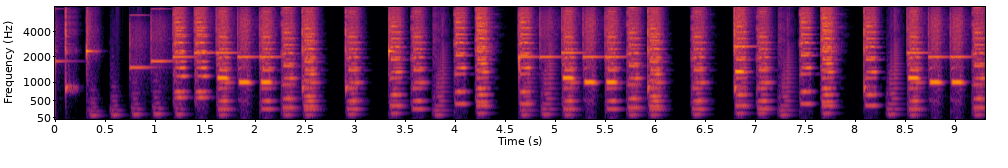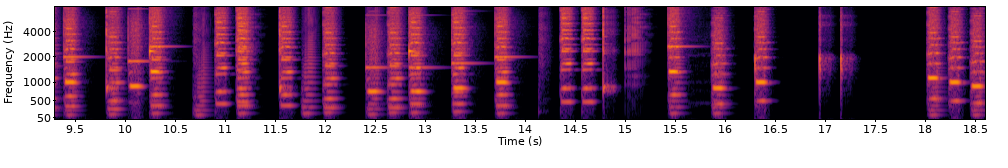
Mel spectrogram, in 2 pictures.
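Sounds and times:
gameplay music: 0.4s - 14.7s, 18.0s - 18.5s.

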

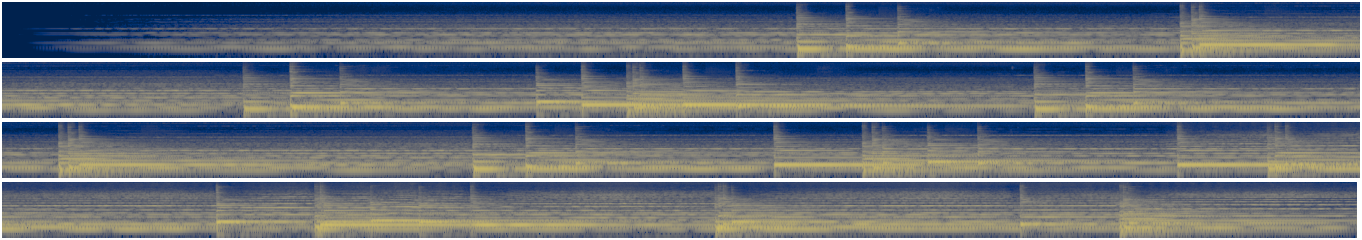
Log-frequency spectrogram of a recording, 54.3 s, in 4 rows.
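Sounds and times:
forest ambient music: 1.0s - 54.2s.

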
